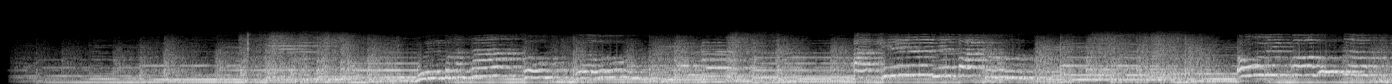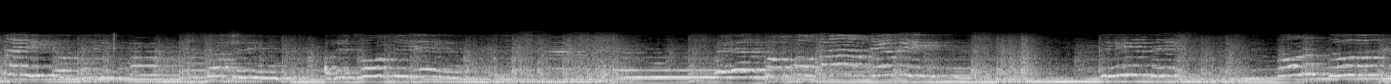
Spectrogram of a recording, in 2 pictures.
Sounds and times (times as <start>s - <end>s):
Music: 0.1s - 27.8s.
